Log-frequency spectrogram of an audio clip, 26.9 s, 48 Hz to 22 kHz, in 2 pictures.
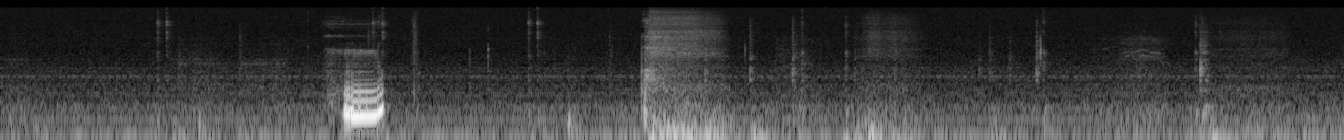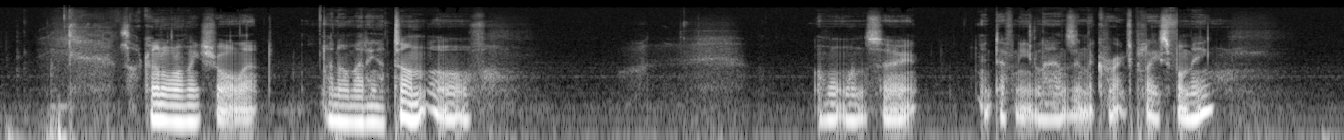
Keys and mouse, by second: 1.5 super+click, 3.7 super+click, 5.3 super+click, 17.2-20.3 super+drag, 24.3-26.8 super+drag.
